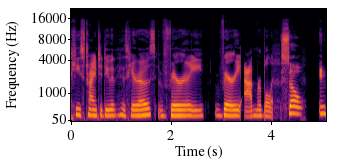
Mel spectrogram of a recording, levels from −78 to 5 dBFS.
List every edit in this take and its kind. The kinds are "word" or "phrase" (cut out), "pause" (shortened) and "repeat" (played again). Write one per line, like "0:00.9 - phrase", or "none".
0:01.7 - word
0:04.0 - phrase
